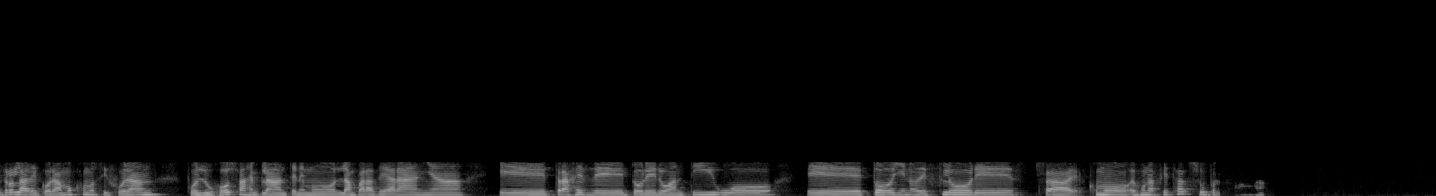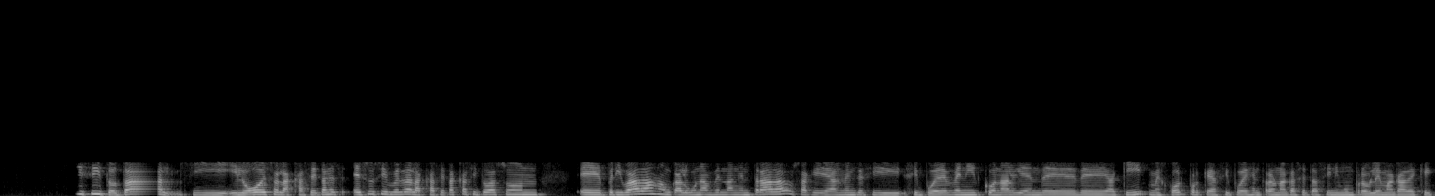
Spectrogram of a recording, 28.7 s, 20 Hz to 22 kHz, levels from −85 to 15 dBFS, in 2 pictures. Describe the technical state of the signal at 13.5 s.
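At 13.5 s the speech is intact, with no dropout, glitch or distortion, only the narrow telephone band of the call path, which holds nothing above 4 kHz.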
